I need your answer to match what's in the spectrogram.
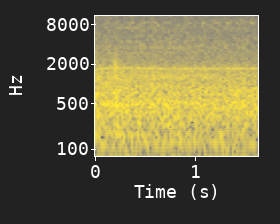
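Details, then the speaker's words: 2007 Hummer H3 manual, 3.7L inline five, 150,751 miles, running again after running out of gas and re-priming the fuel pump: a steady, even idle heard under the hood, with no ticks, knocks or misfires and no check engine light. "3.7 liter inline five running well as you guys saw no check engine lights and no misfires just was out of gas and had to prime the pump again not hearing any noises"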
